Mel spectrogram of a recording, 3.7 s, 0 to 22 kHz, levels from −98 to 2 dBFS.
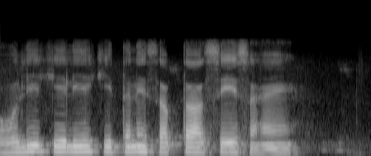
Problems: background sounds at intervals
